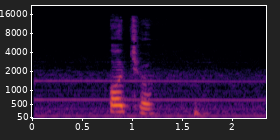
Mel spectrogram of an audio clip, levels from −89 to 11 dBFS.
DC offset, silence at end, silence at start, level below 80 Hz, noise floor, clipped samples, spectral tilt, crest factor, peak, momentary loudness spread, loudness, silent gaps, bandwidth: under 0.1%; 0.6 s; 0.8 s; -74 dBFS; -54 dBFS; under 0.1%; -5 dB/octave; 22 dB; -12 dBFS; 25 LU; -29 LUFS; none; 15.5 kHz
